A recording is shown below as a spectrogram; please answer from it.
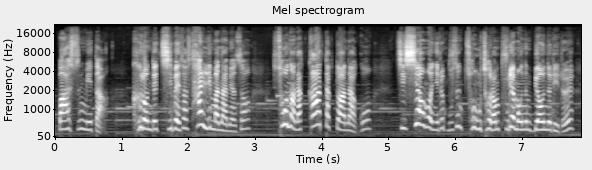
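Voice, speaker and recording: A woman voicing a sharp, outspoken elderly grandmother in a storybook tale, arguing forcefully. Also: high voice.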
